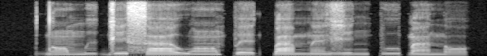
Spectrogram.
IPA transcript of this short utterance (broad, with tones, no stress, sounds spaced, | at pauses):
d ɔ̃˦ m ɨ˦ ɡ e˦ s aː˨ w ɔ̃˦ p ɛ˨ k͡p a˧ m ɛ̃˨ ɣ e˨ ŋ p u˦ ɓ ã˨ n ɔ˨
